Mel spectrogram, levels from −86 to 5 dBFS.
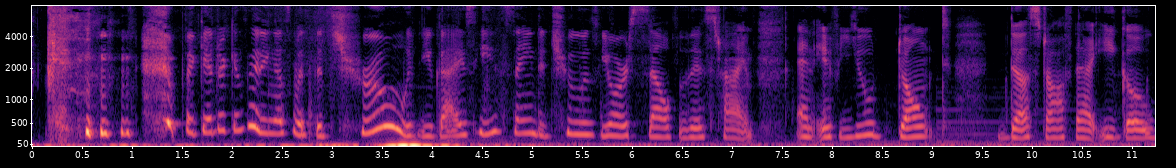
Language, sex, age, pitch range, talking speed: English, female, 20-39, 185-220 Hz, 135 wpm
